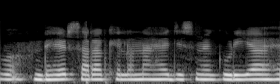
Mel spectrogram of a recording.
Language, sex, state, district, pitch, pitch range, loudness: Hindi, female, Jharkhand, Deoghar, 230 Hz, 225-230 Hz, -12 LUFS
